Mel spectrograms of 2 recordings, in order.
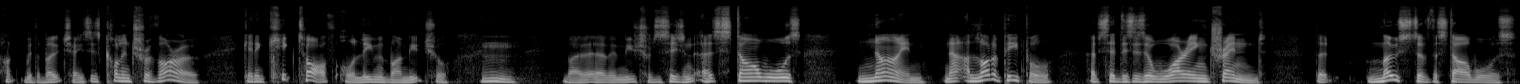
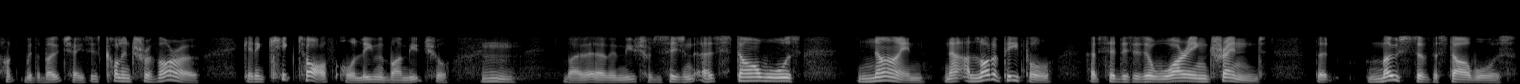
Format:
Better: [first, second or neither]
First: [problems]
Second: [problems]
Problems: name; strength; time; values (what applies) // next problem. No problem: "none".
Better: first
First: none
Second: phone-call audio; nothing above 3.5 kHz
